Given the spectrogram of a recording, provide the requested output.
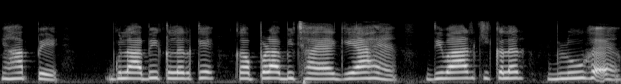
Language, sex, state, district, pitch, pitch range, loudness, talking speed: Hindi, female, Jharkhand, Garhwa, 275 Hz, 260-285 Hz, -15 LUFS, 135 wpm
